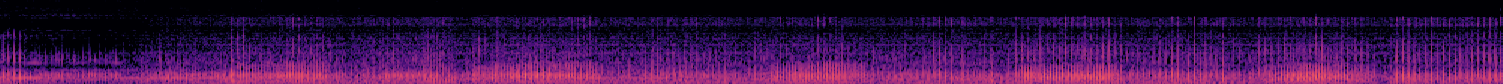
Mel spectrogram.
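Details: Close-up cat purr, a throaty low drone that grows stronger in long waves every one to two seconds, with a faint steady tone underneath.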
